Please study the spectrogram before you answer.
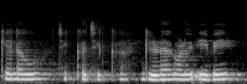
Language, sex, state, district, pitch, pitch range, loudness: Kannada, female, Karnataka, Bidar, 235 Hz, 230-240 Hz, -14 LUFS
